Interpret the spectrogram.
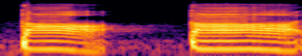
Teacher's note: ہے، 2 نقطوں والا تا جو ہمیشہ بریک پڑھا جاتا ہے، اس کا مخرج ہے زبان کی نوک اوپر والے جو 2 دانت ہیں ان کی جڑوں سے لگے تو تا پڑھا جاتا ہے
